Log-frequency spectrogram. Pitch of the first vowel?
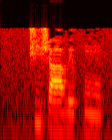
high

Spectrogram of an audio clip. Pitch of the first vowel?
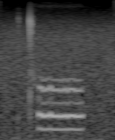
high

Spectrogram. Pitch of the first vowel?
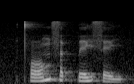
rising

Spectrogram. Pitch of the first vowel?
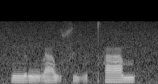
low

